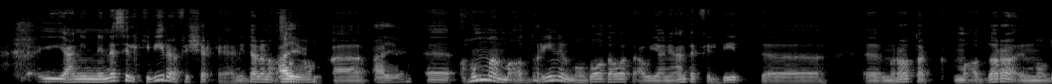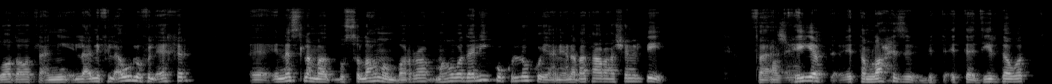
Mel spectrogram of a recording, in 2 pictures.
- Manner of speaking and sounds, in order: none
- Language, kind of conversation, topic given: Arabic, podcast, إزاي بتوازن وقتك بين الشغل والبيت؟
